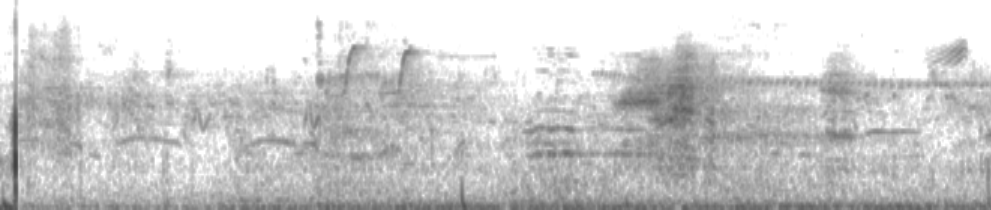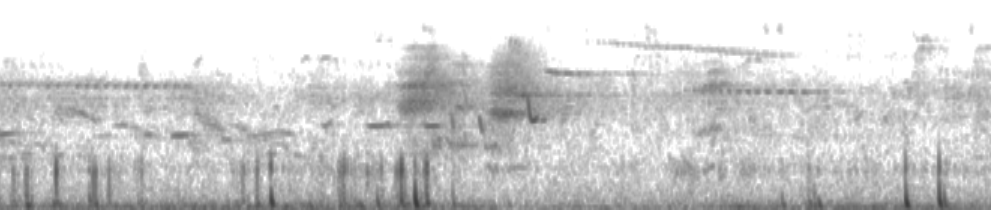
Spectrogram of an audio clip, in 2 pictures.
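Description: Several birds calling and chirping at once, short rising and falling calls with one long drawn whistle partway through, over a faint low rumble and a few soft knocks.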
